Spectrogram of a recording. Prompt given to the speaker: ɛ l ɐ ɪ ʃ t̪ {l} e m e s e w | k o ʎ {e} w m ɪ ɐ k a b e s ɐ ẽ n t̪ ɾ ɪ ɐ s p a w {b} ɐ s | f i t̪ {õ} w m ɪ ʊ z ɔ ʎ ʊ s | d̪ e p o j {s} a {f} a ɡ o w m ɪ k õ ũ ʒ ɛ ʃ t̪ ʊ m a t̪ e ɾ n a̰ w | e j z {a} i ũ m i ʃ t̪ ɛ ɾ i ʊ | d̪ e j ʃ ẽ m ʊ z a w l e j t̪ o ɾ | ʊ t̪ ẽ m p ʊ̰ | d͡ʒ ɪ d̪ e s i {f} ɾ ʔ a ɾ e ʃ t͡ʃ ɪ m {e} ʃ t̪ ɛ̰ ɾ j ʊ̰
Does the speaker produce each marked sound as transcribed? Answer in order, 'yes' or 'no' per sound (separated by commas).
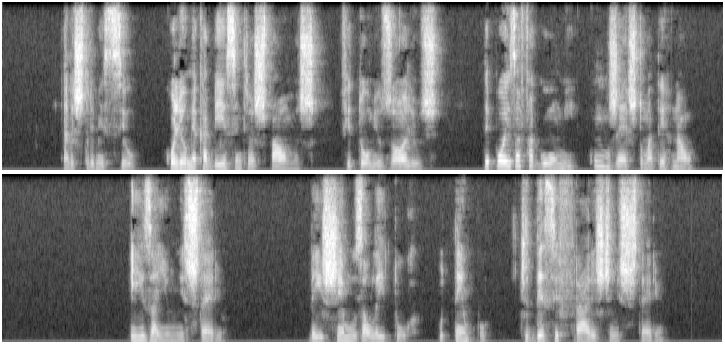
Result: no, yes, no, no, no, yes, yes, yes, no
